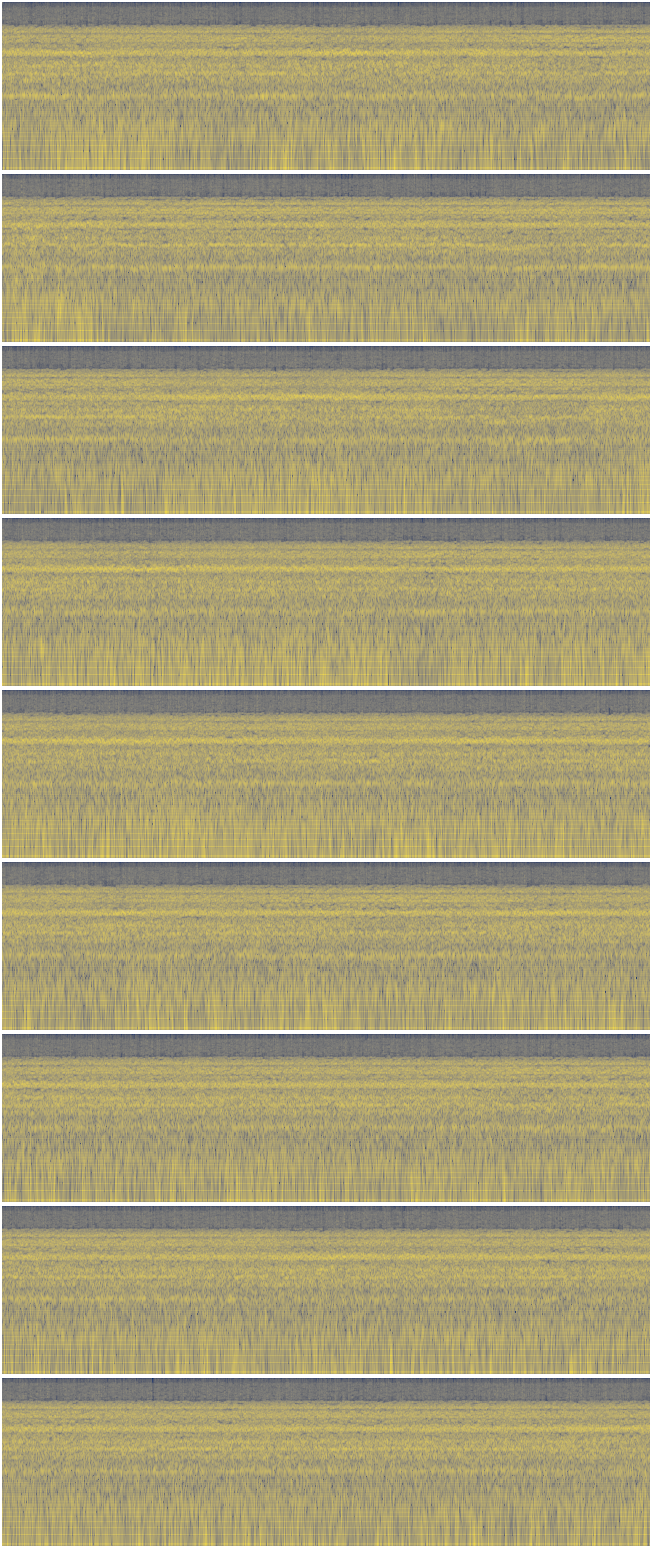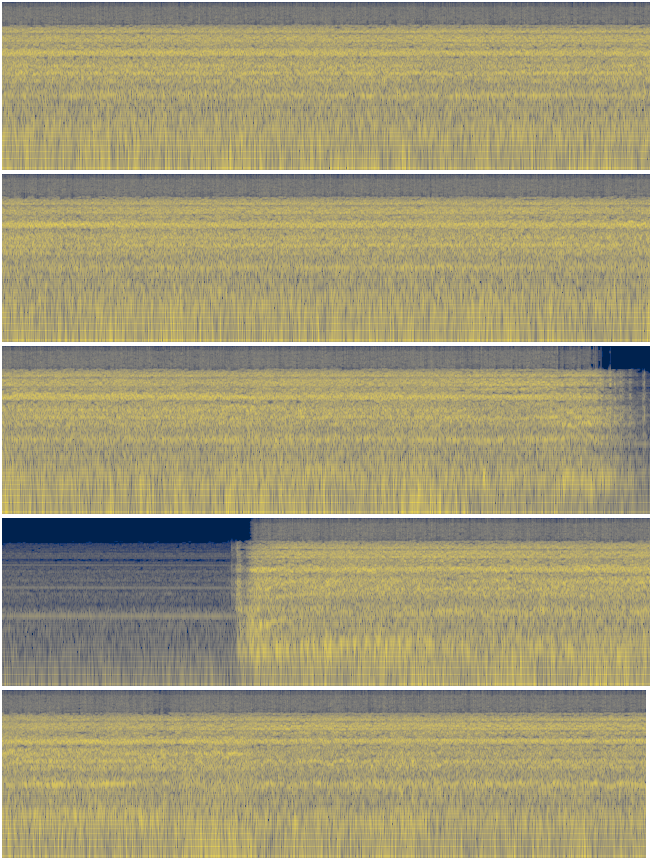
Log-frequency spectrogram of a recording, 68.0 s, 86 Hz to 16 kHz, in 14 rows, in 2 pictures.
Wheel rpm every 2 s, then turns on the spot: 230, 220, 230, 240, 230, 230, 220, 220, 230, 230, 230, 230, 230, 230, 230, 230, 230, 230, 230, 230, 230, 230, 230, 230, 230, 230, 230, 230, 200, 10, 180, 220, 210, 210.
none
